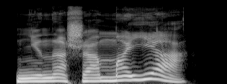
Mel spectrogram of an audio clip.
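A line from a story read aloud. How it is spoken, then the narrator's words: Roar like wounded beast. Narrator (Russian): Не удержался и взревел, как раненый зверь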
